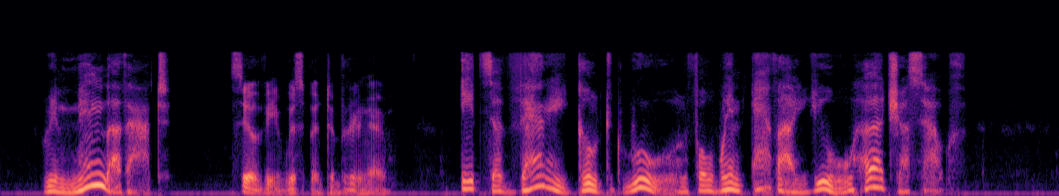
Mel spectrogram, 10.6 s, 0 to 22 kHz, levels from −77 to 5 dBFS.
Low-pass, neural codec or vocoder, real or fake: 7.2 kHz; codec, 16 kHz, 2 kbps, FreqCodec, larger model; fake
